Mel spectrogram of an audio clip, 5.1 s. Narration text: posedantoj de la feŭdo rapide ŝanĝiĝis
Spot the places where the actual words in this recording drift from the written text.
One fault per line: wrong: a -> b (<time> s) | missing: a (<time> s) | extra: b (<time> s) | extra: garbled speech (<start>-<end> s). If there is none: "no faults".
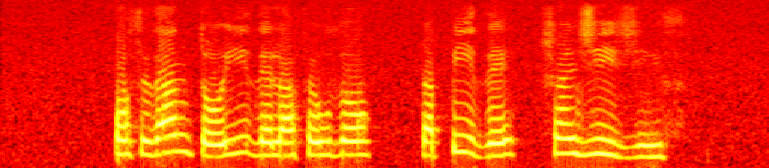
no faults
